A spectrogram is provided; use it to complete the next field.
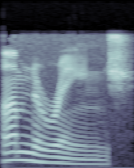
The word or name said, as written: omnirange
